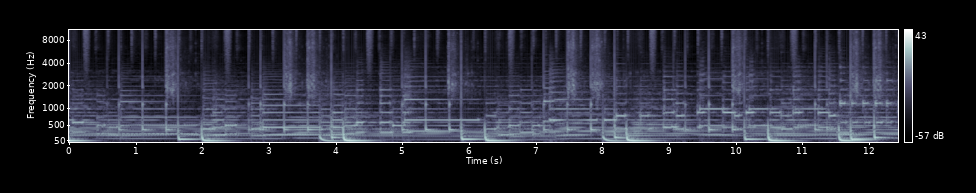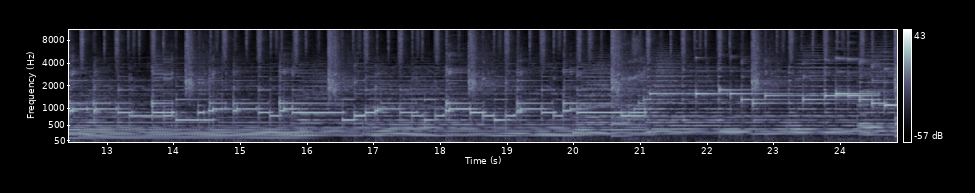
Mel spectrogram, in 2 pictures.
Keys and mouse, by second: 5.6 right click, 6.8 click, 8.4 right click, 10.9 right click, 11.0-13.7 drag, 16.8-17.3 click, 17.3-18.3 click, 18.3-19.9 drag.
